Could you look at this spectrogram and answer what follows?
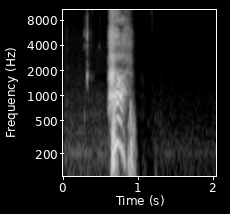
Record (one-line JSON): {"exhalation_length": "2.0 s", "exhalation_amplitude": 32767, "exhalation_signal_mean_std_ratio": 0.28, "survey_phase": "beta (2021-08-13 to 2022-03-07)", "age": "18-44", "gender": "Female", "wearing_mask": "No", "symptom_cough_any": true, "symptom_runny_or_blocked_nose": true, "symptom_fatigue": true, "symptom_fever_high_temperature": true, "symptom_headache": true, "symptom_other": true, "symptom_onset": "4 days", "smoker_status": "Never smoked", "respiratory_condition_asthma": true, "respiratory_condition_other": false, "recruitment_source": "Test and Trace", "submission_delay": "2 days", "covid_test_result": "Positive", "covid_test_method": "RT-qPCR", "covid_ct_value": 21.2, "covid_ct_gene": "ORF1ab gene"}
